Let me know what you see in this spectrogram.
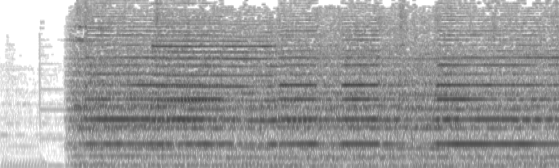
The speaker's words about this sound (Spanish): Hoy los dueños y trabajadores de bares y restaurantes han protestado con esas bocinas, con sus vehículos, por Toledo.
